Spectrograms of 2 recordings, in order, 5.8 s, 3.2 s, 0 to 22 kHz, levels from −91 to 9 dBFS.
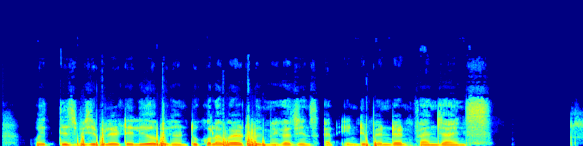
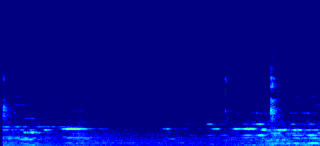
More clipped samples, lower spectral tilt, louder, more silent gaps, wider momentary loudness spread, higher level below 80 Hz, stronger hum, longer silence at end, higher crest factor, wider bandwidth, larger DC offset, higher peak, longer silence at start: neither; first, -6 dB/octave vs -2 dB/octave; first, -19 LUFS vs -52 LUFS; first, 5.06-5.70 s vs none; second, 11 LU vs 18 LU; first, -56 dBFS vs under -90 dBFS; neither; about the same, 0 s vs 0 s; about the same, 18 dB vs 16 dB; second, 7.6 kHz vs 13.5 kHz; neither; first, -2 dBFS vs -40 dBFS; about the same, 0.05 s vs 0.05 s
